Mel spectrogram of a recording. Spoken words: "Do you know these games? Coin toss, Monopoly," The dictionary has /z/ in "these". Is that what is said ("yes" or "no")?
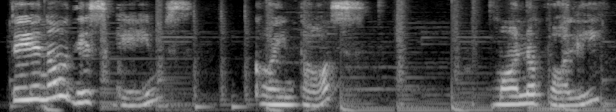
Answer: no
